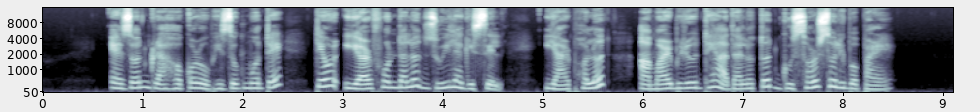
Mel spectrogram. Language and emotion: Assamese, fearful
